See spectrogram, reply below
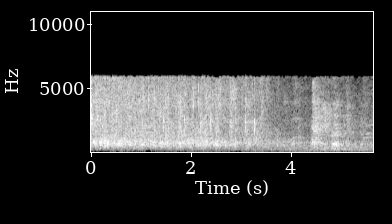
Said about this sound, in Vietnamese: Rồi, một tràng pháo tay thưa anh chị em.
